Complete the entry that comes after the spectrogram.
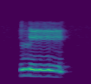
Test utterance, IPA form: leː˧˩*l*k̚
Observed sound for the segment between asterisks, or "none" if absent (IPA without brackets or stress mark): none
